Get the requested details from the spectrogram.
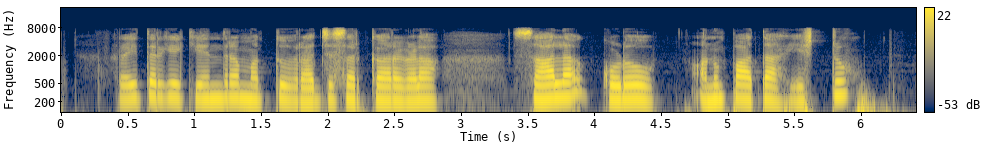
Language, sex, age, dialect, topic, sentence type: Kannada, female, 18-24, Central, agriculture, question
